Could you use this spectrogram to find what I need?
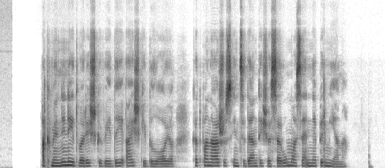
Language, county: Lithuanian, Kaunas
